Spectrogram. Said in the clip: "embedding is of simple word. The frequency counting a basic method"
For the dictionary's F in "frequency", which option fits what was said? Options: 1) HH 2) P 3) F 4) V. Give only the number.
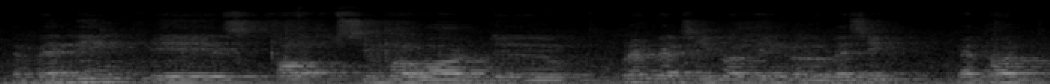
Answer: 2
